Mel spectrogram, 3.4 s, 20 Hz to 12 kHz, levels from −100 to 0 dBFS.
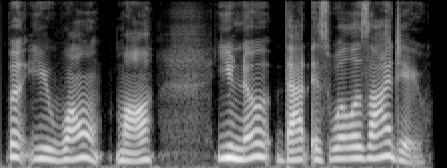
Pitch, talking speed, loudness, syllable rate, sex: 205 Hz, 215 wpm, -17 LUFS, 4.6 syllables/s, female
